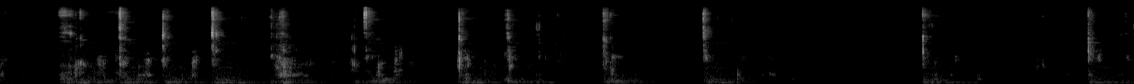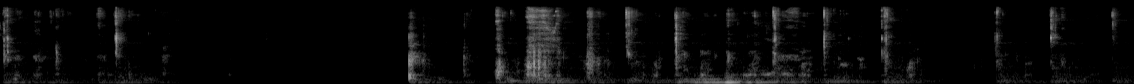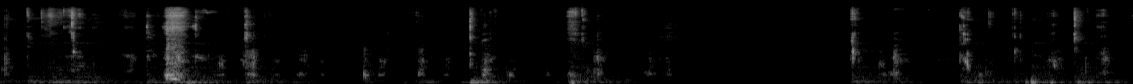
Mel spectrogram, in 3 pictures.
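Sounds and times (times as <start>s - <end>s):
wet chewing: 16.3s - 20.6s.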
